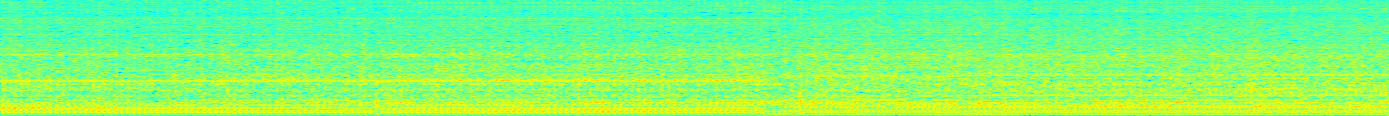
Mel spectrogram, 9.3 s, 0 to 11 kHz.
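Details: Small single-cylinder tiller engine idling in neutral after about 20 years sitting, once fuel was added; steady, even putter with a hiss over it, no misses or knocks: normal idle.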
